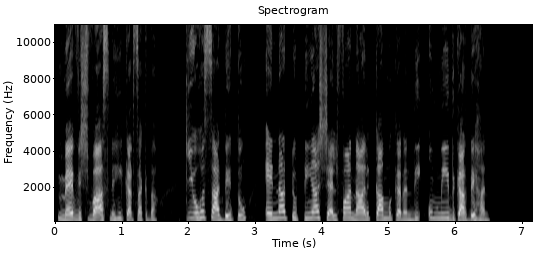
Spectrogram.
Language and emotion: Punjabi, disgusted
